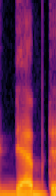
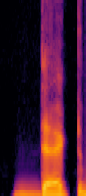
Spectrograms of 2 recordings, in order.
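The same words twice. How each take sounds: First: डेब्ट with the b sounded; mispronounced B. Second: डेट with no b; silent B. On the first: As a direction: say डेब्ट as debt with audible b. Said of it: "डेब्ट नहीं बोलना". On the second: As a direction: say डेट as det. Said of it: "डेट बोलना है". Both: Shown as a demonstration.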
